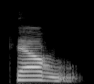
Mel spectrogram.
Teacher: Because of this waqf, you are giving sukoon here. And because of this sukoon, the raw will stay heavy because there is fatha before it. Thar. And raw will get the wasat too because of the waqf.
